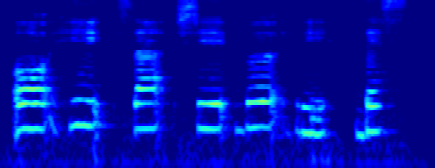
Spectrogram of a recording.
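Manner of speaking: slow, deliberate, drawn-out pronunciation, each part given room. A teacher shows learners how the japanese phrase sounds said slowly: slow pronunciation. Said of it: "slowly it would sound like this".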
